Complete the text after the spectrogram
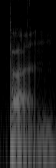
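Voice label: "ben", Mandarin Chinese, third tone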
